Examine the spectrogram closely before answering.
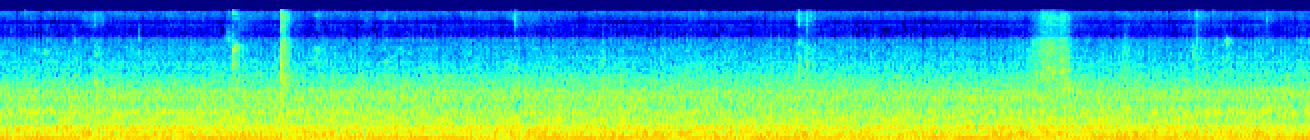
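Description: A person eating rice and fish with her fingers: a few short, faint mouth clicks while chewing, over a steady low hum.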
